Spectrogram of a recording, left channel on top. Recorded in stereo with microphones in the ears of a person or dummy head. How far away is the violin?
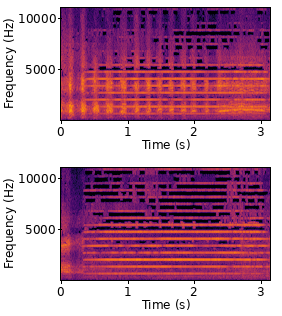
About 0.5 m.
